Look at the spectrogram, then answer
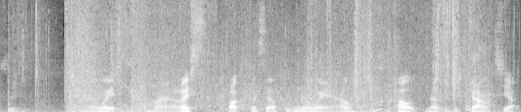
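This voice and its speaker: A man's voice: sits low, expressive, a little fast, background noise. A man with a stuffy, cold-congested voice, giving rambling, casual commentary while streaming a video game and often swearing.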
